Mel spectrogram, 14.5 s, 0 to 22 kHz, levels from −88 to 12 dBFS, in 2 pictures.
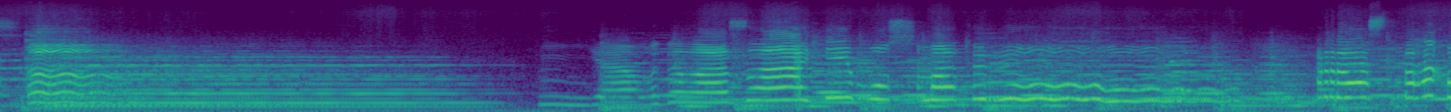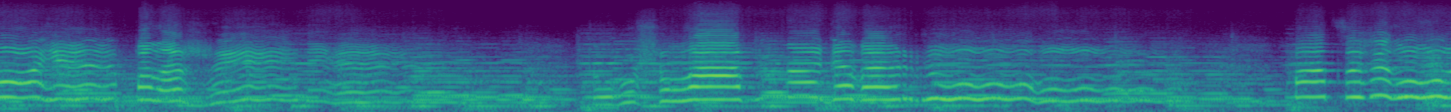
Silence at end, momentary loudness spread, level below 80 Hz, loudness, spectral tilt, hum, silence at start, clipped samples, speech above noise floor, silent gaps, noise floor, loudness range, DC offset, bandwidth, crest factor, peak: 0 s; 15 LU; -48 dBFS; -17 LUFS; -4 dB/octave; none; 0 s; under 0.1%; 21 dB; none; -38 dBFS; 6 LU; under 0.1%; 14.5 kHz; 16 dB; -2 dBFS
